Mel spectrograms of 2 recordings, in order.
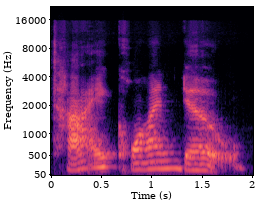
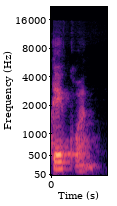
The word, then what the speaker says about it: Taekwondo: abroad like in America it's pronounced Thai cuando Taekwondo not take one Taekwondo so it's this like super different pronunciation let's see uh oh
